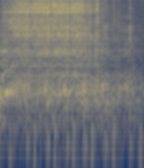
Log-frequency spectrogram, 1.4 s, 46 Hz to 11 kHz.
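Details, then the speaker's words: Craftsman rider, Kohler Command engine, over 20 years old, previously locked by a wrongly installed deck belt, belt reinstalled correctly: quick even cranking pulses, turns over freely with no binding, starts normally. "belt's not catching those colors are always finicky about the about that blade engage or the choke whenever you first crank it up"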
